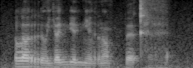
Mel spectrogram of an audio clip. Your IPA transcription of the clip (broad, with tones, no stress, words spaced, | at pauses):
lɔ˦ro˨jœ˦ mʲɔ˦mʲœ̃˨ rɔ̃˦pːœ˨˦ kʰæ̤˦˨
